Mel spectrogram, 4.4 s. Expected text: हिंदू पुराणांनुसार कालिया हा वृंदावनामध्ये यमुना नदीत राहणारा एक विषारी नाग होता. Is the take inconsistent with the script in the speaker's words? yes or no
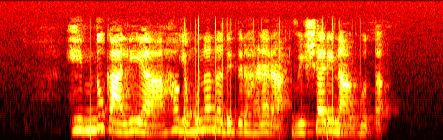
yes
